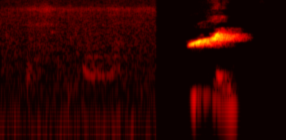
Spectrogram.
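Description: A single short rising whistle, loud against faint room noise, about one and a half seconds in.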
